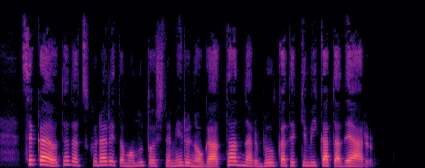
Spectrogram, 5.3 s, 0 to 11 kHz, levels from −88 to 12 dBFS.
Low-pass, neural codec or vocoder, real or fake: 9.9 kHz; codec, 24 kHz, 0.9 kbps, WavTokenizer, medium speech release version 1; fake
